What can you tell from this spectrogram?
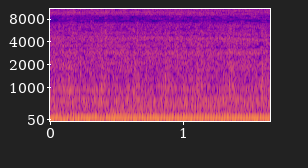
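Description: Steady low idle with a rough, uneven knocking rattle under it: a timing belt that has lost teeth.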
